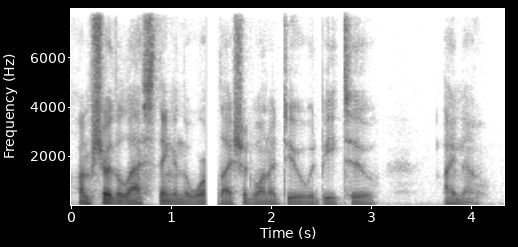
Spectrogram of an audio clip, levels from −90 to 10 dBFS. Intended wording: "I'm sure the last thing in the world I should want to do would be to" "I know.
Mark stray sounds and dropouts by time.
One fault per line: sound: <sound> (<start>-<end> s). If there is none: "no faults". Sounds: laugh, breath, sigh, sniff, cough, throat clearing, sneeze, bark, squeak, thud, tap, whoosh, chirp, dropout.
sound: dropout (1.3-1.5 s)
